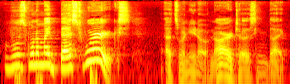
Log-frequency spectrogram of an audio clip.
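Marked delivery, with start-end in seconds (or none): 0.1-1.6 high-pitched, louder indignant protest; outraged high voice, pushed up and loud; triggered outburst. Acted. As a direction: shriek at him for breaking her best blade. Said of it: "triggered by this".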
